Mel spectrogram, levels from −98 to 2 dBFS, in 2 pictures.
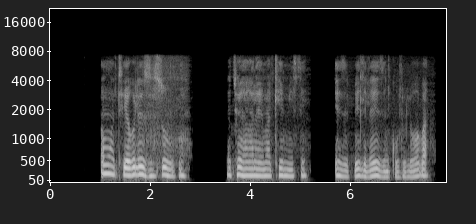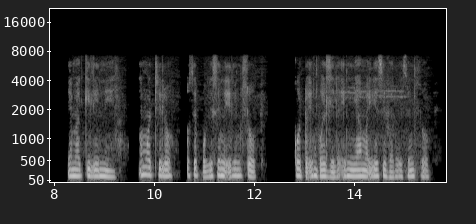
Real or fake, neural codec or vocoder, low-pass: real; none; 7.2 kHz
